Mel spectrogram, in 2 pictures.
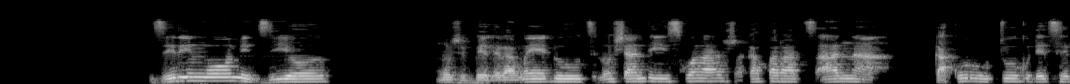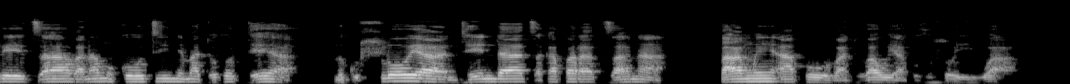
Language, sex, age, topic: Ndau, female, 25-35, health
